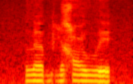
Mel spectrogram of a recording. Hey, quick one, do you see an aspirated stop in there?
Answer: no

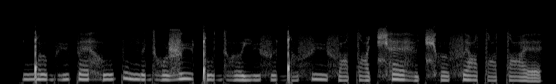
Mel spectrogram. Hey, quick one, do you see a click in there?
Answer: yes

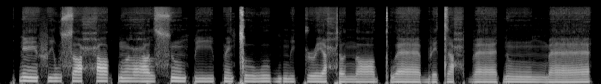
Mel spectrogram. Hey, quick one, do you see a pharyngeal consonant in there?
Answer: yes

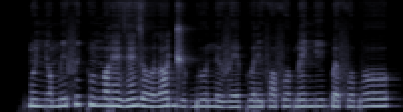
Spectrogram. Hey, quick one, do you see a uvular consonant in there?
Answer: no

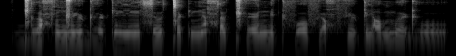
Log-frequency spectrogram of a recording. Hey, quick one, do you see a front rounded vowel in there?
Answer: yes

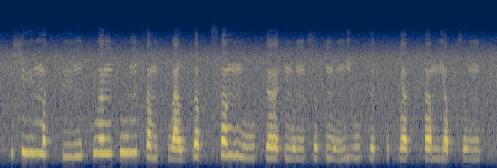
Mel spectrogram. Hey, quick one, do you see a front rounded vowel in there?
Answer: yes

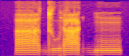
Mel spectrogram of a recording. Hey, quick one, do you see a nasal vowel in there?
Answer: yes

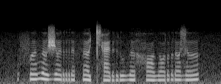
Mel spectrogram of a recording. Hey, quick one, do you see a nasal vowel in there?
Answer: no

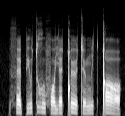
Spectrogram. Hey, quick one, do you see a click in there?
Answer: yes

